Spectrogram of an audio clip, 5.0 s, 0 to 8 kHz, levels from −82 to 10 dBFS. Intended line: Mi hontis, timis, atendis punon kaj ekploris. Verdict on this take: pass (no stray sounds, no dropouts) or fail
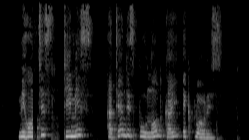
fail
